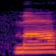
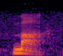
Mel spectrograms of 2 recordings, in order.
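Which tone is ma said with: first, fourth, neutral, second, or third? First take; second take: first; fourth. First: The pitch stays high and level. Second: The pitch falls sharply downward. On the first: "the first one is ma, high flat tone" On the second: "and then the fourth tone, ma"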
